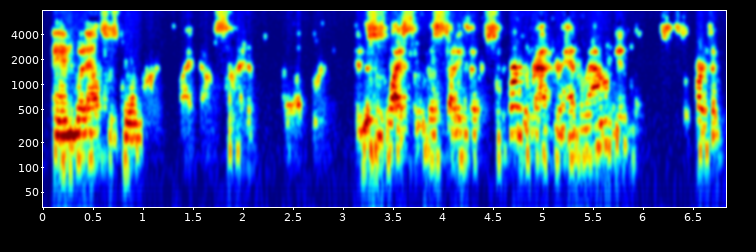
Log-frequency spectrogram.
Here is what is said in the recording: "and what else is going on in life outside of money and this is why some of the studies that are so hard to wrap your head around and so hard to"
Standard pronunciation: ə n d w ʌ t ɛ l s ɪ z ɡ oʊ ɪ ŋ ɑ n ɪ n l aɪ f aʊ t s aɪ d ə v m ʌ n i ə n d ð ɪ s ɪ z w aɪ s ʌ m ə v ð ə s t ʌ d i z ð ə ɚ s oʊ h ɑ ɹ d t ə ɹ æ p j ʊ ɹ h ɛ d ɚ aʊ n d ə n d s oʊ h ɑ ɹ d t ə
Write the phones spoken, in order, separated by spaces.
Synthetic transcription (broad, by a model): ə n w ʌ t ɛ l s ɪ z ɡ oʊ ɪ ŋ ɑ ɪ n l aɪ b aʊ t s aɪ d ə v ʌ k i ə n ð ɪ s ɪ z w aɪ s ʌ m ə v ð ə s t ʌ d i z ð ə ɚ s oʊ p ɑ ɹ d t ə ɹ æ p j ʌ ɹ h ɛ d ɚ aʊ n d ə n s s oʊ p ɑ ɹ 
